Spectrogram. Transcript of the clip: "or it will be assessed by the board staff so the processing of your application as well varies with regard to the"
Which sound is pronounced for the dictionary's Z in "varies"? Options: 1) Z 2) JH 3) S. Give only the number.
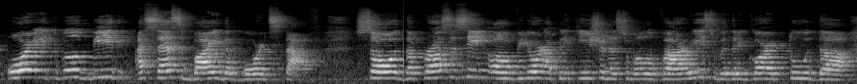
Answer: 3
